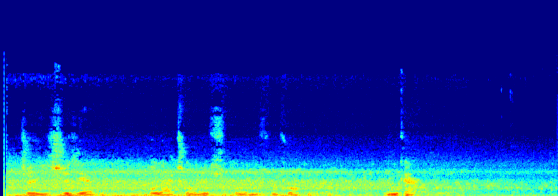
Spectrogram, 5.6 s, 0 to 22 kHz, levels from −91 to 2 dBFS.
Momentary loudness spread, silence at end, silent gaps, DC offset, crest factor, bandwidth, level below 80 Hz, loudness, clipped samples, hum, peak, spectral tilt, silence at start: 17 LU; 0 s; none; under 0.1%; 20 dB; 9.2 kHz; -46 dBFS; -23 LUFS; under 0.1%; none; -4 dBFS; -6.5 dB/octave; 0.05 s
